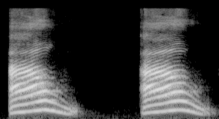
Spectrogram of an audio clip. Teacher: Kalau kita letakkan tangan kita ke depan mulut, itu nggak ada hembusan udara. Gitu ya. Dia terdengar dengan jelas karena suaranya cuman suara saja, tidak ada suara hembusan, gitu ya. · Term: jahar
